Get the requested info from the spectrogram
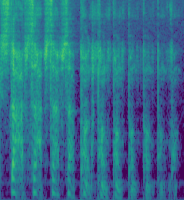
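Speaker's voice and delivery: breathy half-whisper, fading to almost nothing; mock whispered pleading that trails away; urgent hushed plea. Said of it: "'Cause Samoa Joe's like".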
